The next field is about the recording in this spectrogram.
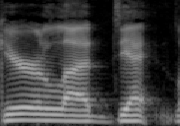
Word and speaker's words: Ghirlandaio: Uh, I think the last name is pronounced Ghirlandaio. Is that how you say it? You nailed it.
